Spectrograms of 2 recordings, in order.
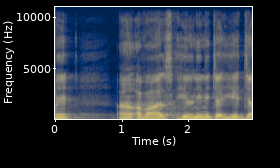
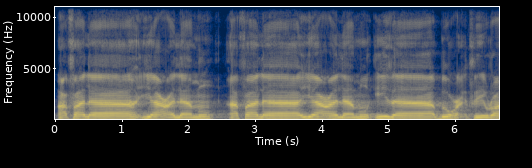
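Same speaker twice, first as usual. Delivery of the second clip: slow melodic tajweed chant; Quran recitation; 4 semitones higher, slower than usual. Shown as a demonstration.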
